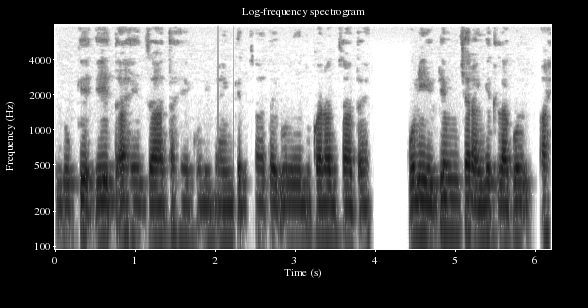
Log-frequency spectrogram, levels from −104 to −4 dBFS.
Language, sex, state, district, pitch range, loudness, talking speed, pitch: Marathi, male, Maharashtra, Nagpur, 115-120 Hz, -20 LUFS, 210 wpm, 115 Hz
